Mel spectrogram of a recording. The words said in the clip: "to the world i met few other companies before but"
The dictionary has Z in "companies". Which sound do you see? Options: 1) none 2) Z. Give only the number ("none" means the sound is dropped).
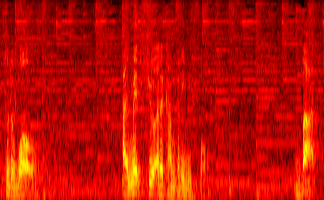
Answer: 1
